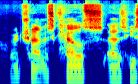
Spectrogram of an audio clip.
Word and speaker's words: Kelce: He's not your Travis Kelce or Travis Kelce, as he said to pronounce his name.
